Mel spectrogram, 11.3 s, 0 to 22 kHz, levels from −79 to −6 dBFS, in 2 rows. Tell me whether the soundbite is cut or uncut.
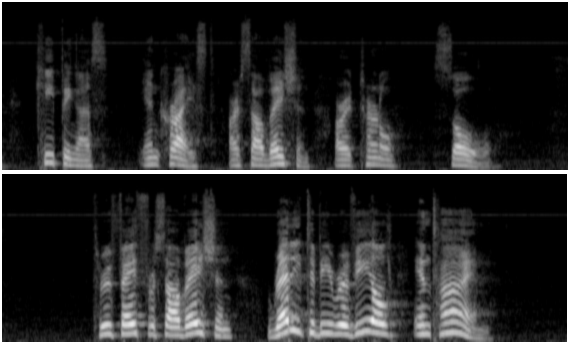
cut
